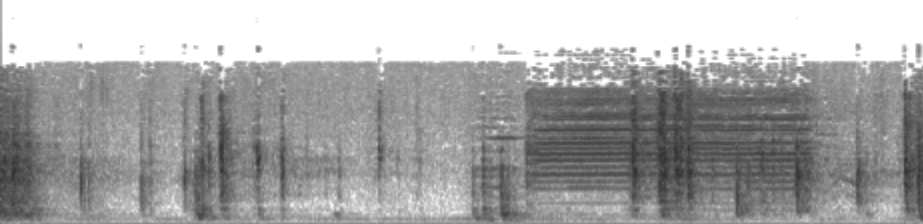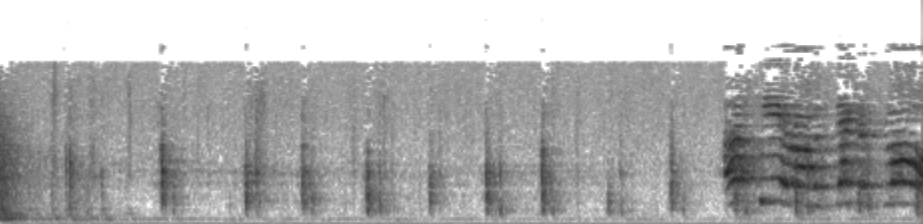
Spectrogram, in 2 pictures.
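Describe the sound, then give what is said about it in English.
A harsh electric door buzzer for the locked downstairs door drones for about three seconds, then the heavy downstairs door clunks open, followed by scattered thuds and footsteps, with a voice briefly at the end. “Look, the downstairs door is locked. Can you press the buzzer?”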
